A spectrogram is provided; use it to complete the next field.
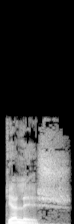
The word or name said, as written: calèche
